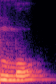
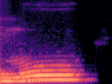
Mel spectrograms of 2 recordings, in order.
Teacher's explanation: you're going to add the wow mad which extends the dhamma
